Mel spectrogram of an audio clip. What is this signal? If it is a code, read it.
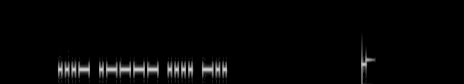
Morse code, heard as a keyed tone, about 36 wpm, 700 Hz. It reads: V1HD
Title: Four Challenging Letter-Number Combinations 35wpm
